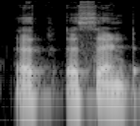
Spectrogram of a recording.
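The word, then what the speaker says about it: ascent: जैसे कि जैसे कि एसेंट एसेंट एसेंट एसेंट एसेंट एसेंट एब्सेंट एब्सेंट नहीं है ये तो एसेंट है एसेंट एसेंट में जो है सी साइलेंट है क्योंकि एस उससे पहले है इसलिए एसेंट साइलेंट है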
